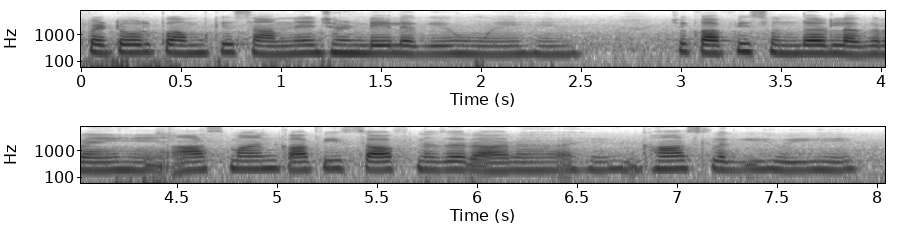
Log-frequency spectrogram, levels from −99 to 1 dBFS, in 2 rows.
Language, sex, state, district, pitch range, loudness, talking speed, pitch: Hindi, female, Rajasthan, Nagaur, 190-205 Hz, -24 LUFS, 185 wpm, 195 Hz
